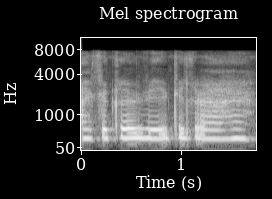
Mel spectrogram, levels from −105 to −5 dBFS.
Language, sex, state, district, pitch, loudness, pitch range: Hindi, female, Arunachal Pradesh, Lower Dibang Valley, 245 Hz, -17 LUFS, 240-245 Hz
